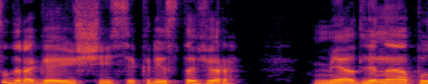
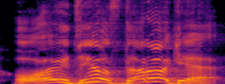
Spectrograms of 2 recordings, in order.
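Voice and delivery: snarl; 7 semitones higher than usual. A narrator's reading. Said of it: "прорычал он".

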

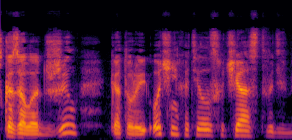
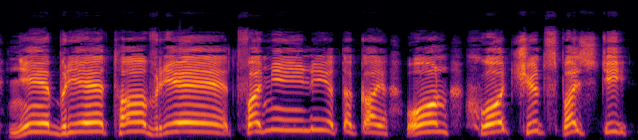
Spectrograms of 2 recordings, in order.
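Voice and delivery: much higher, loud correcting cry; owl shouting; 12 semitones higher, 8 dB louder, much slower than usual. A narrator's reading. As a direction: hoot the correction loudly.

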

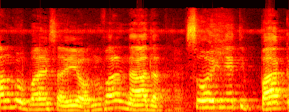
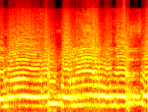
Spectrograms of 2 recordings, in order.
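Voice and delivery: higher, louder panicked cry; desperate shout; 7 semitones higher, 7 dB louder than usual. Retold or imitated. Man on the bus crying out in panic, loud and high. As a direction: yell it like the mucus is about to fall. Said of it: "ele gritou".

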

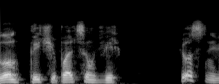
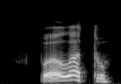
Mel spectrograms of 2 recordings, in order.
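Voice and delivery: usual speaking voice

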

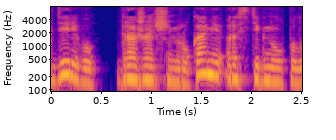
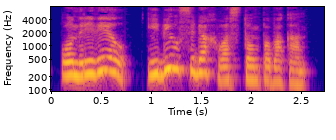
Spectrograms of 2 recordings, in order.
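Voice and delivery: usual speaking voice

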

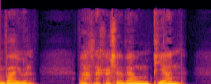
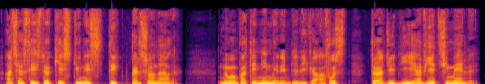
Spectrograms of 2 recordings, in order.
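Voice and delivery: put-on higher, earnest old artist insisting; solemn protest; 7 semitones higher than usual. A narrator's reading. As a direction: insist that it is a private matter. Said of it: "interveni Gavrilescu".

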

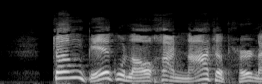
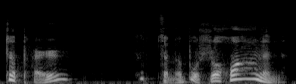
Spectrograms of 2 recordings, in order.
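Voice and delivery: softer, halting wonder; puzzled; 2 semitones higher, 6 dB quieter, faster than usual. Acted. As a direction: ask it half to yourself, mystified. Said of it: "老汉也非常纳闷儿". (纳闷儿地轻声自问)

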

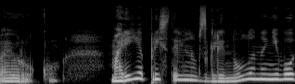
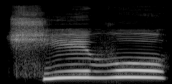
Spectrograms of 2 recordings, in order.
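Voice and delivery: baffled; 12 semitones higher, 4 dB louder than usual. Acted. Man baffled again.

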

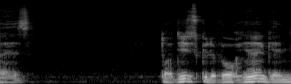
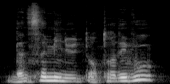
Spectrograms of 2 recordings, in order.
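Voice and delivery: pressing her louder and higher; cried out; 5 semitones higher, 4 dB louder than usual. A narrator's reading. A woman cries out the deadline to the rascal, loud. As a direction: snaps the deadline at him. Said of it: "cria-t-elle".

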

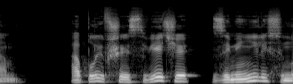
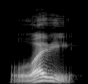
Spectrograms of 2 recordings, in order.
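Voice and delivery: usual speaking voice

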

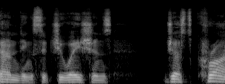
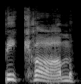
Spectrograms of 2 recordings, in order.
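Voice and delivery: louder, bitter repeat; angry echo; 8 semitones higher, 8 dB louder than usual. A narrator's reading. Nicholas angrily echoes his sister's plea. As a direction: throw the words back in anger. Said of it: "his face red with anger".

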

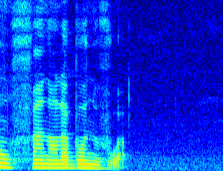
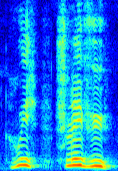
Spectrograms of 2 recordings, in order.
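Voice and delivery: higher, louder mocking agreement; sneering; 4 semitones higher, 6 dB louder than usual. A narrator's reading. Son mocking his father to his mother, sneering. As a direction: agree with a scoff. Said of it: "reprit-il en ricanant".

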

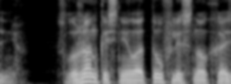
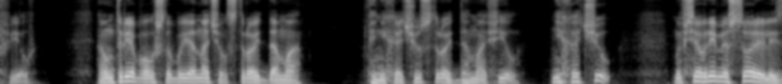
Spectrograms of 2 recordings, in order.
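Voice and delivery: higher-pitched, aggrieved complaint; tearful lament; 6 semitones higher than usual. A narrator's reading. Father complains about his son to the sheriff, tearful. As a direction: pour out a wounded father's grievance. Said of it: "всхлипывая и шмыгая носом".

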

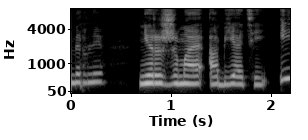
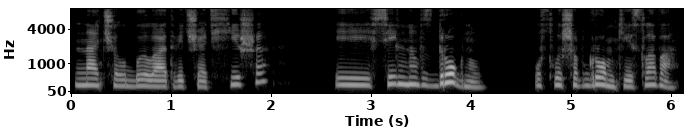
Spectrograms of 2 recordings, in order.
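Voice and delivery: ordinary delivery, nothing marked

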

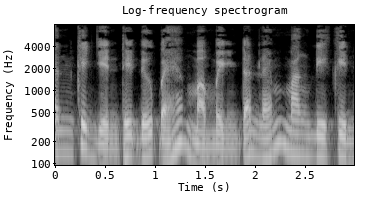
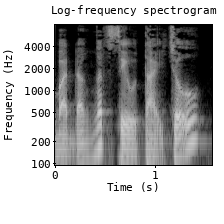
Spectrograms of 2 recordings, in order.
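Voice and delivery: ordinary delivery

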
